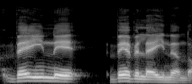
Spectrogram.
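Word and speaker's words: Veini Vehviläinen: Som målvakt så tog jag Veini Vevelainen då. Var det rätt uttal, Abris, eller? – Ja, det lät jättebra.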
